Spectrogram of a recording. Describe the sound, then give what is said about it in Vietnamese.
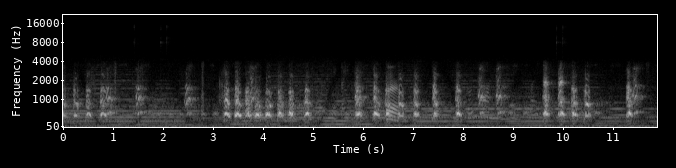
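A dog barks through the night in many sharp, loud bursts, with drawn-out tonal cries like mournful howls or whines mixed between the barks. “vẫn thản nhiên sủa, cứ sủa một tràng bâng quơ, rồi lại kết thúc bằng một hồi tru dài dằng dặc, thê lương, rồi tru, rồi sủa.”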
